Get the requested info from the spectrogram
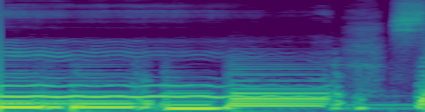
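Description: Jazz singer holding one long sung note with a slight vibrato over chords on an archtop jazz guitar; the note ends shortly before the guitar's next chord.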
